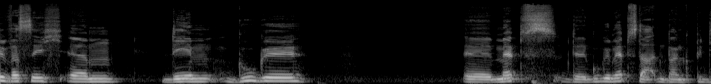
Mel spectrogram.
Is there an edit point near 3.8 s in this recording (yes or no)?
no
